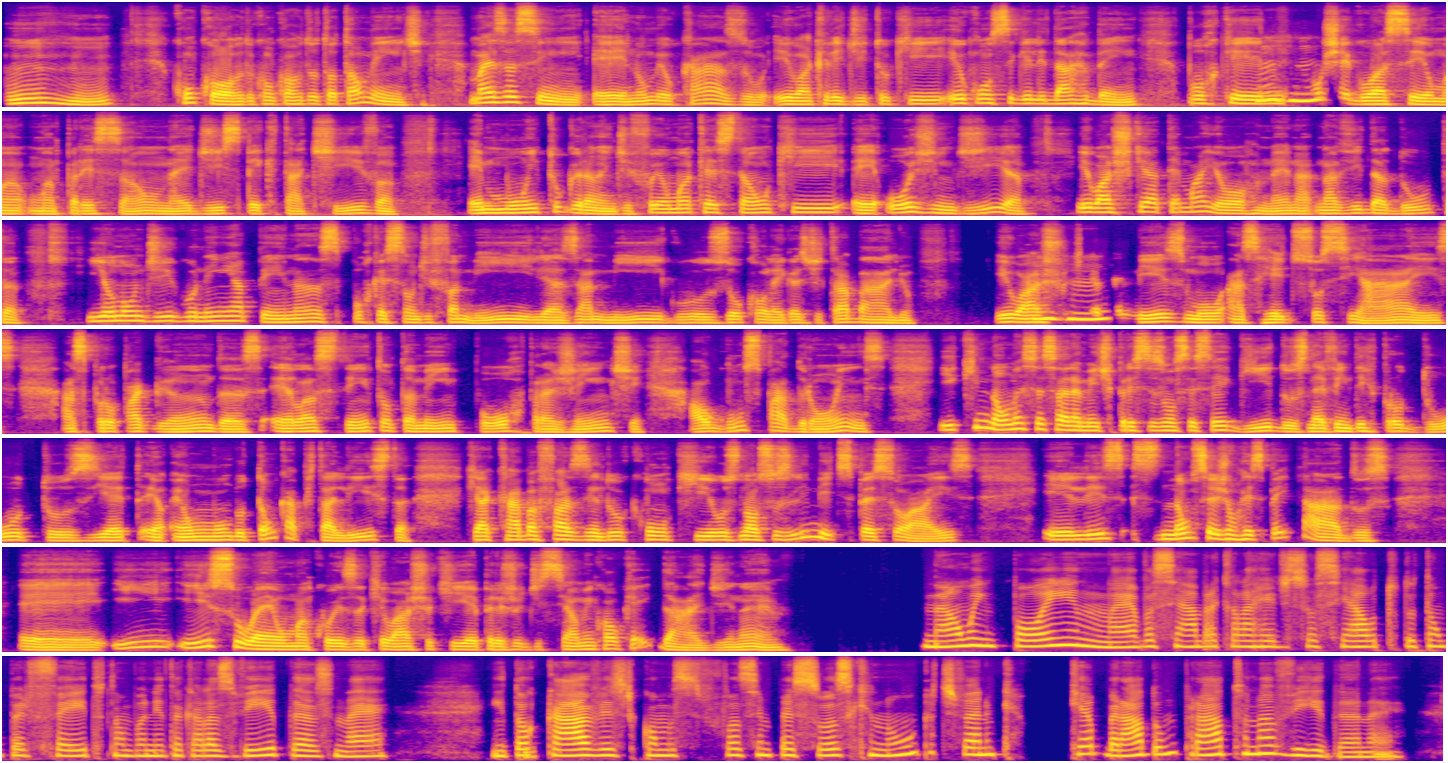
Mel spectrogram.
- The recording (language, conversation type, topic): Portuguese, advice, Como posso lidar com a pressão social ao tentar impor meus limites pessoais?
- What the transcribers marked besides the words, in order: other noise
